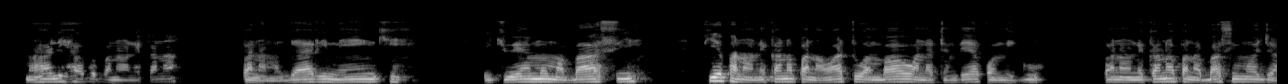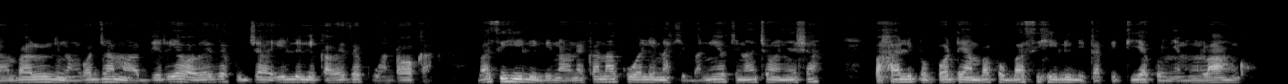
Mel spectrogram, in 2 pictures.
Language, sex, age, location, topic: Swahili, male, 18-24, Nairobi, government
